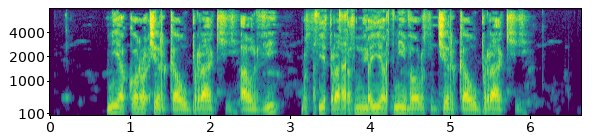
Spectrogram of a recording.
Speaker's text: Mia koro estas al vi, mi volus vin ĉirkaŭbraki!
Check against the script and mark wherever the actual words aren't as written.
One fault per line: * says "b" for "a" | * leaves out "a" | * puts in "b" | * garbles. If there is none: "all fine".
* says "ĉirkaŭbraki" for "estas"
* garbles
* leaves out "vin"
